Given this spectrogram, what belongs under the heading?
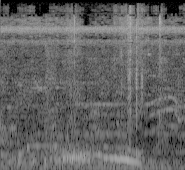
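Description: A young pigeon gives a low, rolling coo, one drawn-out call rising and then falling near the middle, close and fairly soft over quiet background hiss.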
